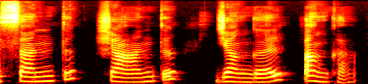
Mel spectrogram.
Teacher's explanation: इसमें अनुस्वार में हवा नाक से निकलती है बाहर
